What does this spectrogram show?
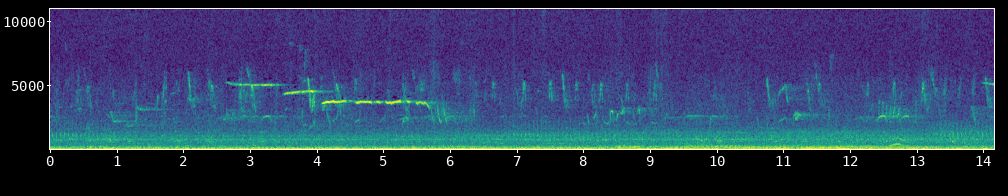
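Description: Birds chirping outdoors, with a clear whistled phrase of three falling notes about three seconds in, over a steady low rumble.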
